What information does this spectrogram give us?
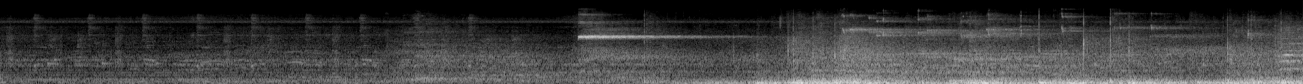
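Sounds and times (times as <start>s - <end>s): referee's whistle blast: 5.8s - 7.5s.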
